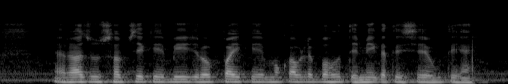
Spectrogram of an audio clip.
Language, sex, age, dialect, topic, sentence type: Hindi, male, 31-35, Marwari Dhudhari, agriculture, statement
